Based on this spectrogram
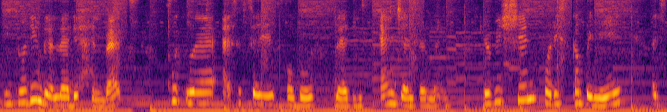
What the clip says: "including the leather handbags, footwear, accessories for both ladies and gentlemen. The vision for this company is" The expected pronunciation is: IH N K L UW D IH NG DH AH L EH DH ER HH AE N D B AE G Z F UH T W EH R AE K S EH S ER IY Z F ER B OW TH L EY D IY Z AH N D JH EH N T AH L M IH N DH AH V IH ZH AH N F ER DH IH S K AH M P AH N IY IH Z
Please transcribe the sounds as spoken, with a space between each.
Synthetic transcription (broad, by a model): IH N K L UW D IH NG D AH L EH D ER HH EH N B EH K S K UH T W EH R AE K S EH S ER IY F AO B OW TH L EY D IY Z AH N JH EH N T AH L M IH N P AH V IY SH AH N F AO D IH S K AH M P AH N IY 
